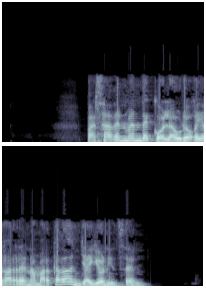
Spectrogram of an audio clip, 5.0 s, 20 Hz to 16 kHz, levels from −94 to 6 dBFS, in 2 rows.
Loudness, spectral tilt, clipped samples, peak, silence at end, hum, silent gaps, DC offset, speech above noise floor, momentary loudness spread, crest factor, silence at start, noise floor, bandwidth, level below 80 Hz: -12 LUFS; -6 dB/octave; under 0.1%; 0 dBFS; 0.7 s; none; none; under 0.1%; 72 dB; 9 LU; 14 dB; 1.1 s; -84 dBFS; 8 kHz; -48 dBFS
